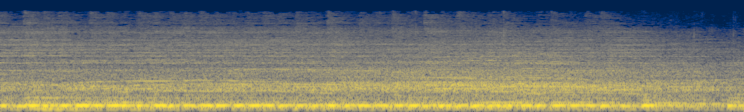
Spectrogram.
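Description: Music over loudspeakers, with one low note held steadily and ending near the end, over a large crowd cheering and shouting.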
